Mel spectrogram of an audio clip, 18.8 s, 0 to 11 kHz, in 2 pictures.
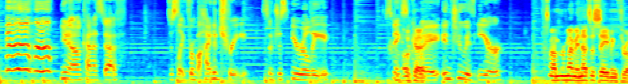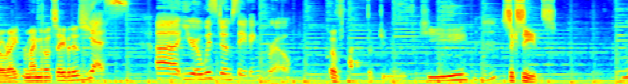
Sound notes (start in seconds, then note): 14.8 speaking faintly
